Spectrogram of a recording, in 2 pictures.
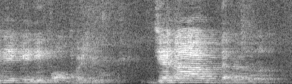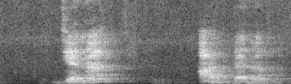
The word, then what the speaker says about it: Janardana: It's not mardana. Some words do we know, like how they have to be pronounced. So Janardana. It's not Janardana. Don't stress on that.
